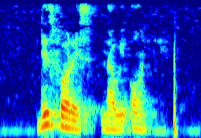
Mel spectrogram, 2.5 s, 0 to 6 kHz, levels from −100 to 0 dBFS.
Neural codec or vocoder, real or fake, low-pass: none; real; 5.4 kHz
